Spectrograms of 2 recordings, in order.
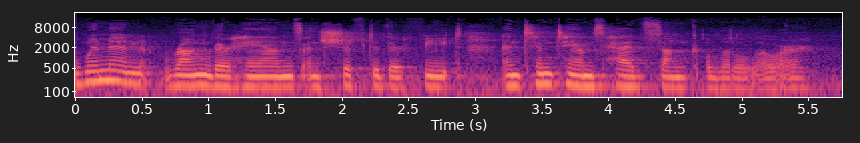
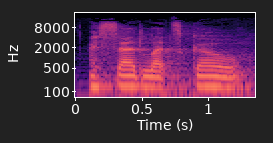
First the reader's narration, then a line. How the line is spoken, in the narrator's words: he repeated, shame coloring his voice gray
